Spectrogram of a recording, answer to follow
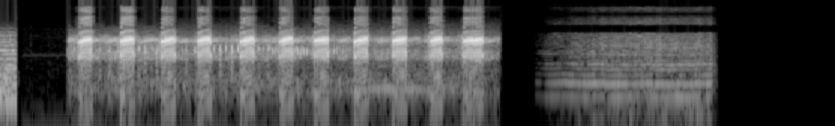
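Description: A fast run of about eleven loud, raspy, frog-like croaks, close to three a second, cut off about five seconds in, followed by a fainter steady low hum.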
